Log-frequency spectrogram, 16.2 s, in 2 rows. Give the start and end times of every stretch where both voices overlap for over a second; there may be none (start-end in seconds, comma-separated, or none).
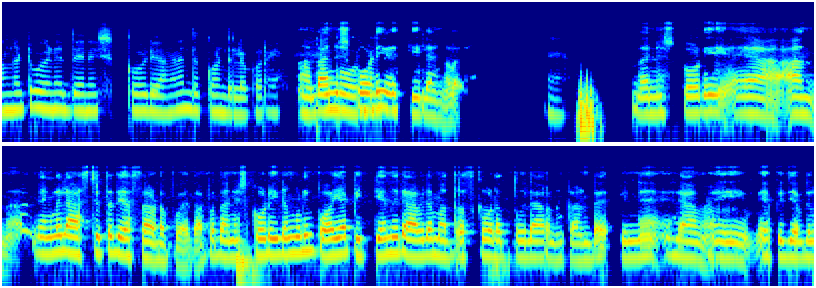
none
